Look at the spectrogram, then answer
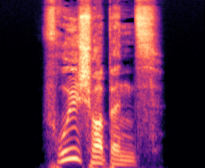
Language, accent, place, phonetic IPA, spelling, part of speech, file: German, Germany, Berlin, [ˈfʁyːˌʃɔpn̩s], Frühschoppens, noun, De-Frühschoppens.ogg
- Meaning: genitive singular of Frühschoppen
